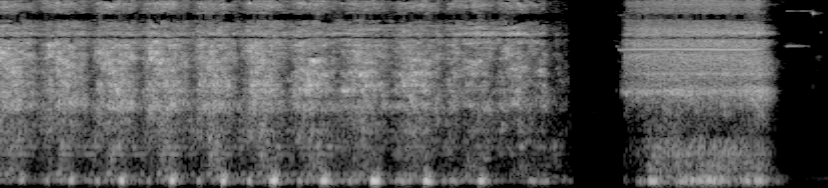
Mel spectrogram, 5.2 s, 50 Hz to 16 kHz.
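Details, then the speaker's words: Diamond bit in a Ryobi drill cutting thin 10-gallon aquarium glass with a guide jig, no pressure, kept wet with water: low drill hum pulsing evenly as the bit grinds steadily; normal glass drilling. "So again, just no pressure, nice and slow. You can hear the bit is grinding, it's doing the work."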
